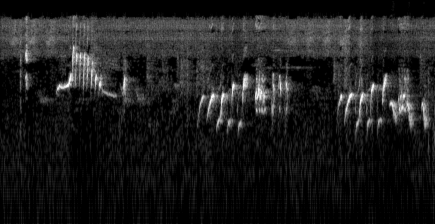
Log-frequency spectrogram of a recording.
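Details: White-rumped shama song: a rising rapid trill early on, then clusters of quick upward-slurred whistled notes in bursts separated by quieter spells, over a steady high hiss.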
